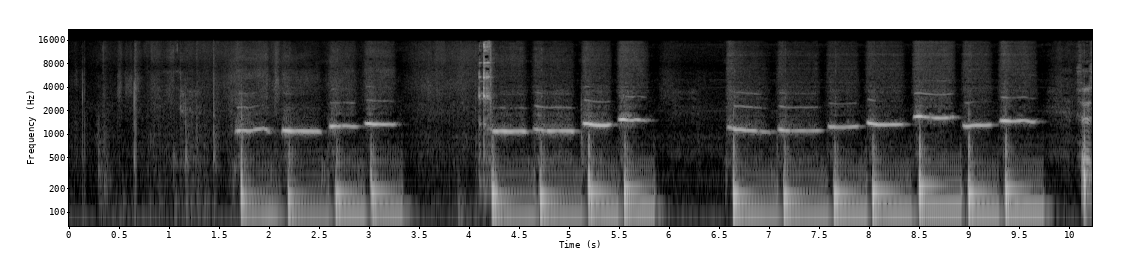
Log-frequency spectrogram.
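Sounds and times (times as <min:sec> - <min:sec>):
whistled tune played through a speaker: 0:01.6 - 0:03.4, 0:04.2 - 0:06.0, 0:06.6 - 0:09.9.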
